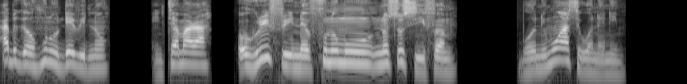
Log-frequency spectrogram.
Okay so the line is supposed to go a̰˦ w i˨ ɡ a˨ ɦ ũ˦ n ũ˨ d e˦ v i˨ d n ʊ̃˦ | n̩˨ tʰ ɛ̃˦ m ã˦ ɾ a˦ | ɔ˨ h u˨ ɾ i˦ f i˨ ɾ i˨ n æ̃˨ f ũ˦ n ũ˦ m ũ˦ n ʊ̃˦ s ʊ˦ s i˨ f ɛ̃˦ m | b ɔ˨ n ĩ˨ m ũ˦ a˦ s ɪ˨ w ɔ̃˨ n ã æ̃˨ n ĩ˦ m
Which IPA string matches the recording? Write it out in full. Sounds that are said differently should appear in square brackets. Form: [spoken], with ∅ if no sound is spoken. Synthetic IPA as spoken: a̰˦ [b] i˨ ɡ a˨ ɦ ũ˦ n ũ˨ d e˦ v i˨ d n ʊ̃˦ | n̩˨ tʰ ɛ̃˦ m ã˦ ɾ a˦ | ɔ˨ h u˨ ɾ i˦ f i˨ ɾ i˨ n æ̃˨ f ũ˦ n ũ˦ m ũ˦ n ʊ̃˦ s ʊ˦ s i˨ f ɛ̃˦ m | b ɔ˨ n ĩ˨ m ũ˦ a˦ s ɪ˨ w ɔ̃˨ n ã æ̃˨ n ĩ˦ m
